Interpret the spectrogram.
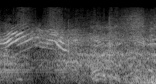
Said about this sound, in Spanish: La peleta con los gatos, amigo. Peleando con los gatos, ¿viste?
